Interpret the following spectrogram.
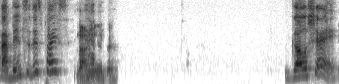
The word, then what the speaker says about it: Gautier: see okay have I been to this place go Shea it's Goshay and what did I say uh go to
